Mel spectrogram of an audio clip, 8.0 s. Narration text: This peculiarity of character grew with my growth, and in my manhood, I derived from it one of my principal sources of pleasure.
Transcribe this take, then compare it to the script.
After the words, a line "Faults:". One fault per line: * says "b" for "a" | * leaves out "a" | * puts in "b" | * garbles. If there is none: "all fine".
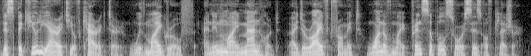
This peculiarity of character with my growth, and in my manhood, I derived from it one of my principal sources of pleasure.
Faults:
* leaves out "grew"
